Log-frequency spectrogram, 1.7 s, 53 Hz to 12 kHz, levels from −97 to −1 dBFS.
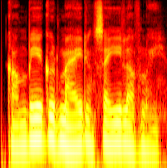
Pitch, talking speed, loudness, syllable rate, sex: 110 Hz, 360 wpm, -14 LUFS, 6.6 syllables/s, male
